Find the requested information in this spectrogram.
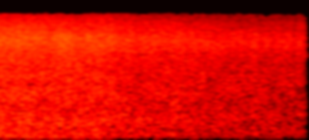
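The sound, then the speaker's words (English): Waves wash at the water's edge on a beach, a faint, continuous hiss of surf with no distinct breaks. “you enjoy a stroll along the beach at the water's edge,”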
